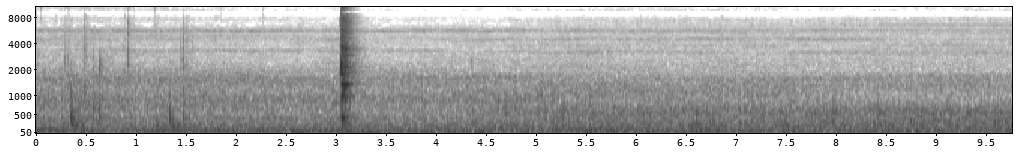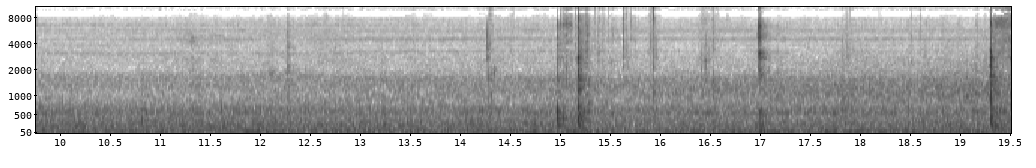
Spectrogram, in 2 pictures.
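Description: Water simmers and bubbles in a pot.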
